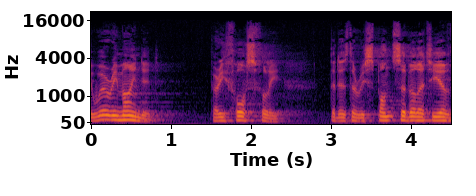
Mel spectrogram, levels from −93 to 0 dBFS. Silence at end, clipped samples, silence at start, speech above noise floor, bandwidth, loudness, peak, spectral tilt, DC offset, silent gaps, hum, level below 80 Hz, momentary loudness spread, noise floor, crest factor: 0 s; under 0.1%; 0 s; 35 dB; 16 kHz; -30 LUFS; -12 dBFS; -4.5 dB/octave; under 0.1%; none; none; -72 dBFS; 13 LU; -65 dBFS; 18 dB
